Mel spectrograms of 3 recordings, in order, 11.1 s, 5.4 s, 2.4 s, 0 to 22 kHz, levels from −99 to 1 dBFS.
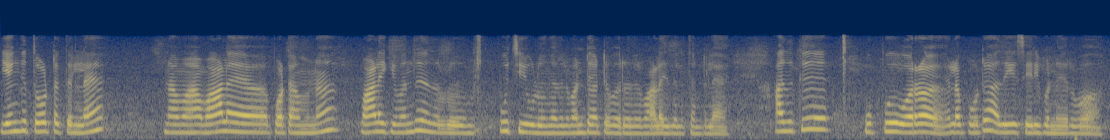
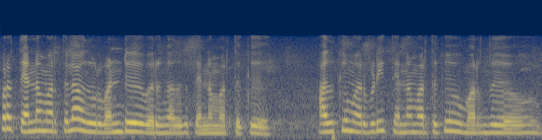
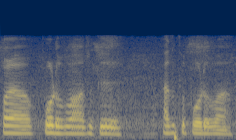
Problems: none marked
